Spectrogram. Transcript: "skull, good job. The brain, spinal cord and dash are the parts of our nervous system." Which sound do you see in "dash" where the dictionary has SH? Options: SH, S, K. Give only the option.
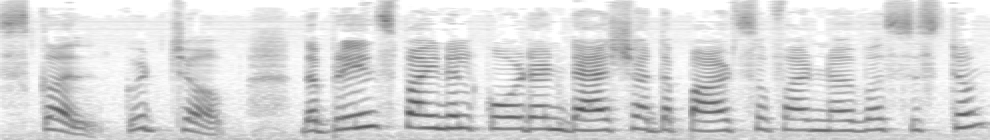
SH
